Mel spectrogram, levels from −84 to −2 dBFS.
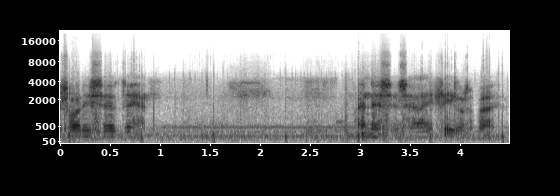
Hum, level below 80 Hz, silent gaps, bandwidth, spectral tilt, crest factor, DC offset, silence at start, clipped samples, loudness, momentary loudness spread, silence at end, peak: none; -44 dBFS; none; 18 kHz; -3.5 dB/octave; 18 dB; 0.2%; 0 s; under 0.1%; -15 LUFS; 18 LU; 0 s; 0 dBFS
